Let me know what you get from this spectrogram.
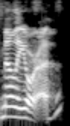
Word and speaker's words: Meliora: Well, I'm also going to look up, how did I say it? Meliora? – Yeah, that's very common. It's Meliora.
